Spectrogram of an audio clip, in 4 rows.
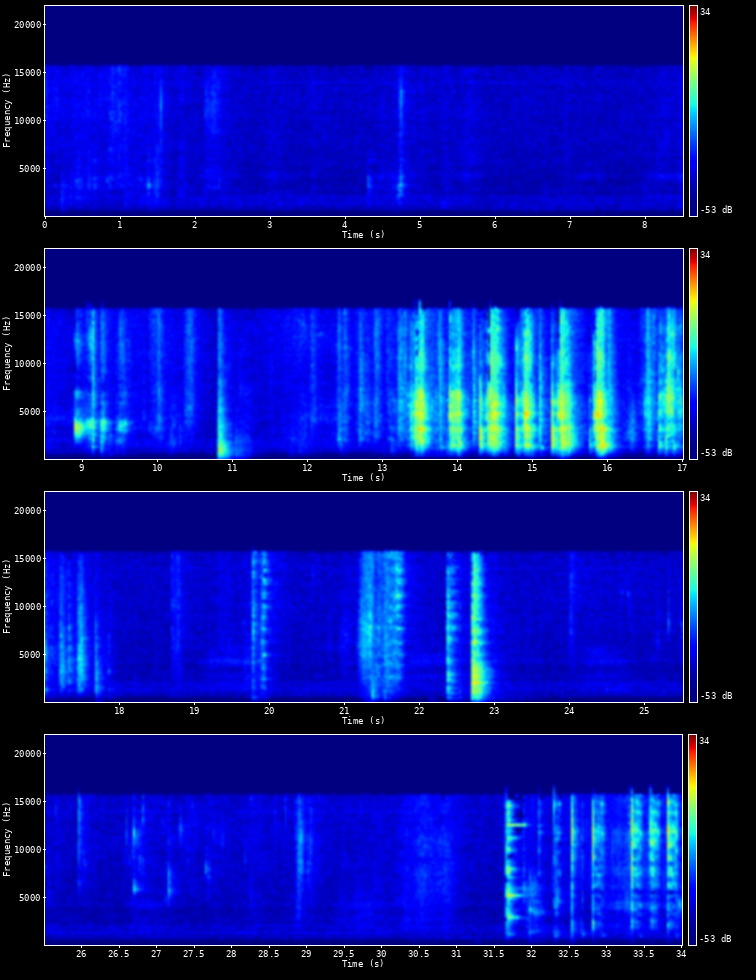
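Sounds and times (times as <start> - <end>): pepper mill grinding: 13.1 - 17.1, 32.1 - 34.0.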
